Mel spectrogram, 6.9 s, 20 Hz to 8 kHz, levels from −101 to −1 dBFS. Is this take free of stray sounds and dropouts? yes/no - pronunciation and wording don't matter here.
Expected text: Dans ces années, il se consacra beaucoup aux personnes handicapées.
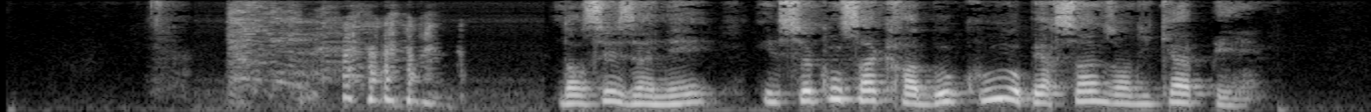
no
